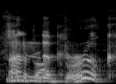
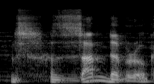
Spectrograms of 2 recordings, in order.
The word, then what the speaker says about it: Zunderbrook: Thunderbrook. Okay, Thunderbrook. Zunder. Oh, Zunder. Zunder. You really need to work on your pronunciations if that's coming out as Thunderbrook. Zunderbrook, I see.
